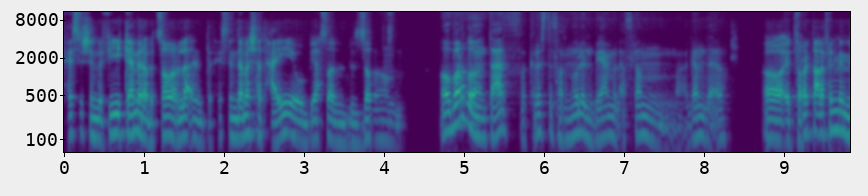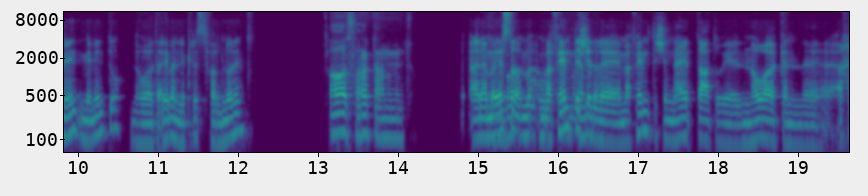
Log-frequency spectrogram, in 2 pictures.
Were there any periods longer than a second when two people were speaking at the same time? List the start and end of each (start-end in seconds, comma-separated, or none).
15.1-16.6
